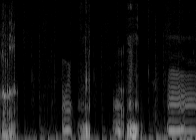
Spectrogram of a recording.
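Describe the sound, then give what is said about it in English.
A person imitates a pig with a run of short nasal grunts and snorting oinks, several bursts in quick succession, fairly loud, ending on a longer squealing oink. “What, because I'm a pig and I make you money?”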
